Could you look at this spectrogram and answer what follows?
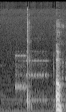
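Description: Telephone tones as a caller connects to a live comedy show, short electronic beeps followed by a quick burst of a voice at the end.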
